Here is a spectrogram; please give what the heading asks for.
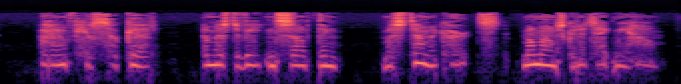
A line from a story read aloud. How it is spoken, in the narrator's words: she murmured just above a whisper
